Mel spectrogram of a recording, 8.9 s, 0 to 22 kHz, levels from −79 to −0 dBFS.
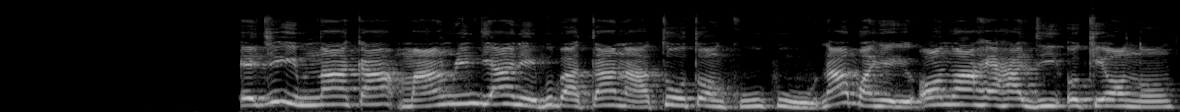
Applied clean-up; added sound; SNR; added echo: neural mask model Resemble Enhance denoiser.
